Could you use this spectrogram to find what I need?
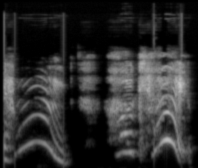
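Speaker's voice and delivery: very high, uneasy "hmm, okay"; awkward high-pitched okay. Retold or imitated. Replaying her reply to the classmate's smelling compliment, squeaky and awkward. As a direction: squeak out a reluctant acknowledgment.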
